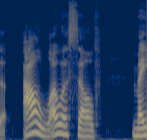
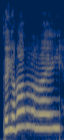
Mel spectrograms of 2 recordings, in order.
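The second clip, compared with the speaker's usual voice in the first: high sing-song pet voice; cat talk; 12 semitones higher than usual. Real, not acted. Talking to her cat Hendrix, high cooing pet voice. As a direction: coo at the cat in a much higher voice.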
